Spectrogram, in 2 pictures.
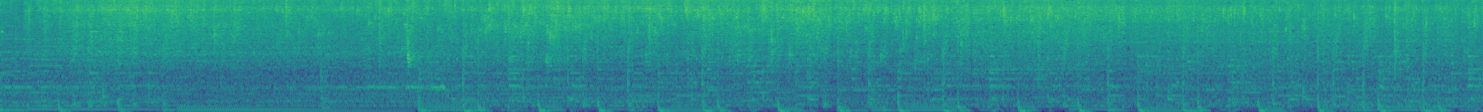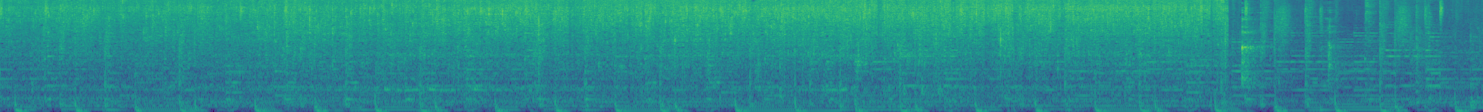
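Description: Batter-coated pomfret pieces deep-frying in hot oil in a pan, a steady dense sizzle. The sizzle stops just before the end.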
